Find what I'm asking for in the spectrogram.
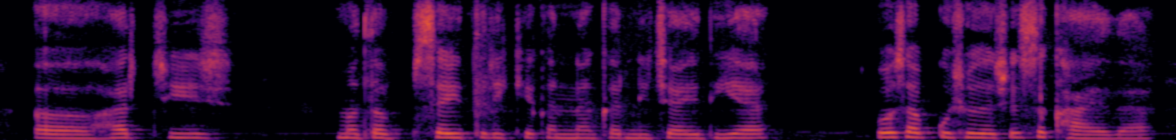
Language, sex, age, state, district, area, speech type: Dogri, female, 18-30, Jammu and Kashmir, Samba, urban, spontaneous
